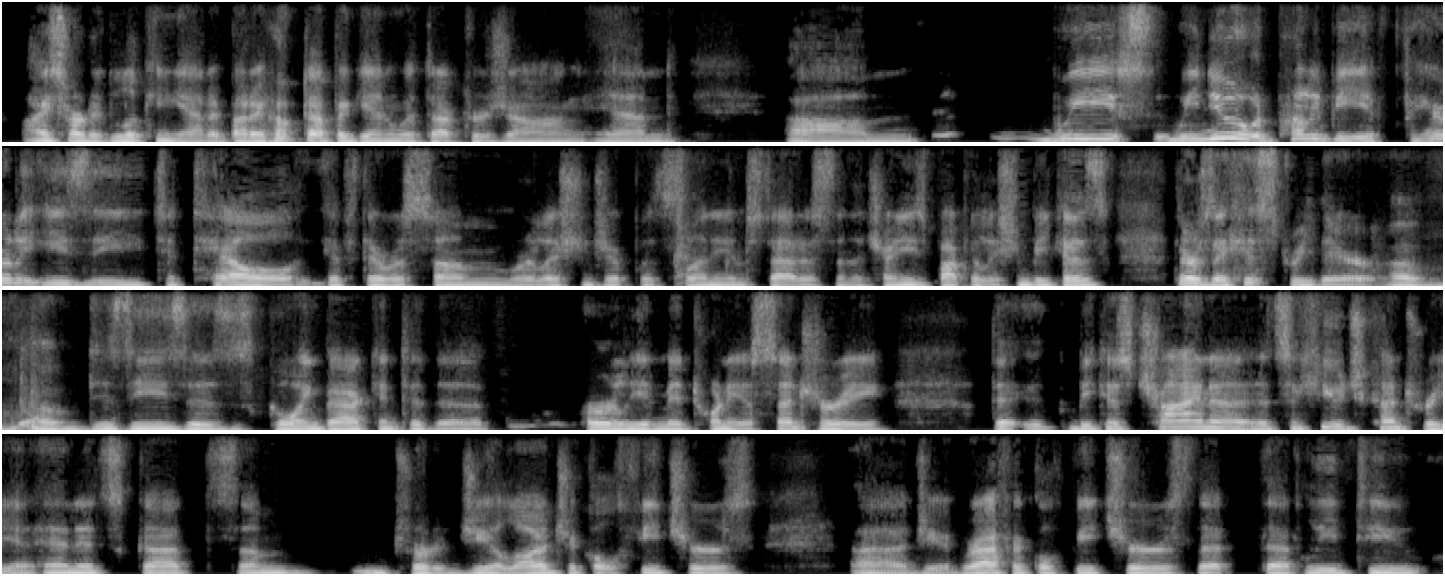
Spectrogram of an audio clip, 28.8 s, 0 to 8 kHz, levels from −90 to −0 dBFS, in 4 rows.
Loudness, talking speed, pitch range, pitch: -25 LUFS, 160 wpm, 120-145 Hz, 130 Hz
